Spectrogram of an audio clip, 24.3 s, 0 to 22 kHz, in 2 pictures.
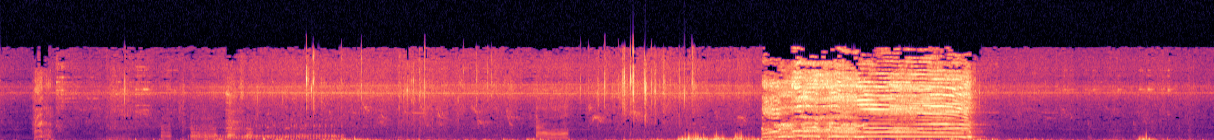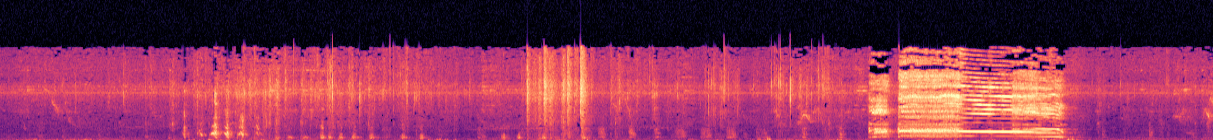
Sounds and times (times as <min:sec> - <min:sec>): Chicken, rooster: 0:01.6 - 0:03.5, 0:12.4 - 0:24.2.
